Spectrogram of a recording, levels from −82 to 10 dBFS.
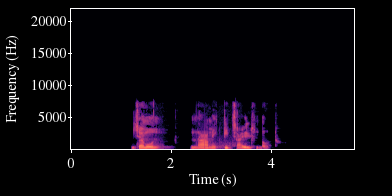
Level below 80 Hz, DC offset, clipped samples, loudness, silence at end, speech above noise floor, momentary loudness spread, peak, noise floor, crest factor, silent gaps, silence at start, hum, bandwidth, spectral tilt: -58 dBFS; under 0.1%; under 0.1%; -22 LUFS; 1.55 s; over 68 dB; 16 LU; -6 dBFS; under -90 dBFS; 20 dB; none; 1.2 s; none; 8 kHz; -4 dB/octave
